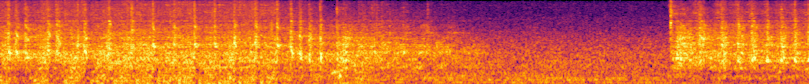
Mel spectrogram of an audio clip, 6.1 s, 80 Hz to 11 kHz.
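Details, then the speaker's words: 1986 Honda Goldwing GL1200 SE-I fuel-injected, first start after electric fuel pump fitted: lumpy, uneven firing that fades and restarts rough; pipe test shows two cold cylinders, running on only two, sticking injectors suspected. "thank you but uh it sounds like it's not hitting on all those cylinders when it's running maybe it's a stuck injector"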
